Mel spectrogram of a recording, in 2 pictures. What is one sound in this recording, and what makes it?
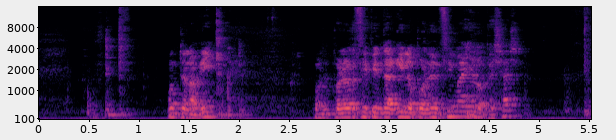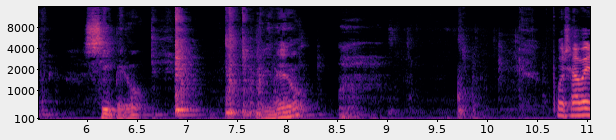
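A pan clinks on a stovetop.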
